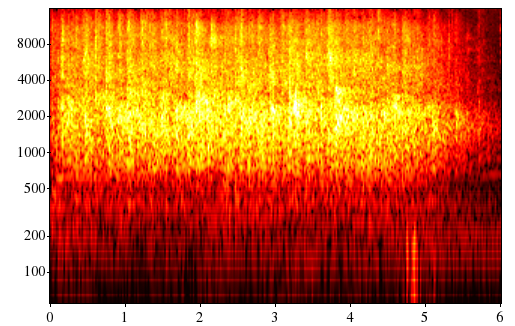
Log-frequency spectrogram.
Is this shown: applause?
yes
